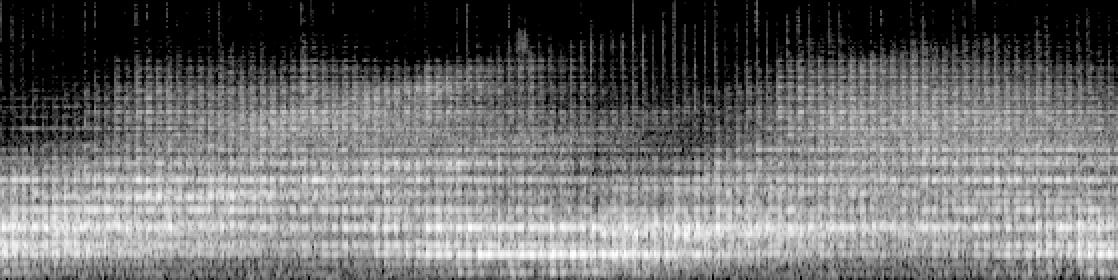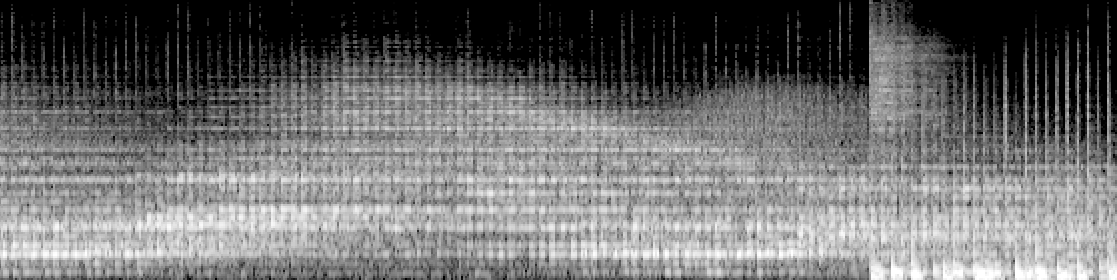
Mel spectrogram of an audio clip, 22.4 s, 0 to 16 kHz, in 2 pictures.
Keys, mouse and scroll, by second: 0.0 ctrl+shift+z, 0.3-1.5 drag, 1.5 f, 2.0-3.3 drag, 3.1 f, 3.8-7.0 drag, 4.2 f, 5.8 f, 7.0 middle click, 7.4-8.5 drag, 7.4 g, 7.5 right click, 8.2 f, 8.6 click, 9.0 right click, 9.3-11.3 middle drag, 10.2 f, 10.3-12.9 drag, 12.6 i, 12.9-14.5 middle drag, 12.9 f, 13.2 f, 13.4-14.8 drag, 13.7 shift+f, 14.6 middle click, 14.8 f, 15.1 click, 16.3 click, 16.3 g, 17.2 f, 17.6 click, 18.3 f, 18.9 f, 19.1 click, 19.1 middle click, 19.1 f, 19.8 shift+f, 20.3-22.3 drag, 21.5 middle click, 22.2 middle click.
